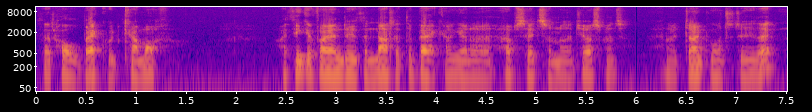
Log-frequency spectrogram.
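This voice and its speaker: Male restorer, lowish voice, casual how-to commentary, tentative thinking-aloud delivery. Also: darkish tone, slight background noise. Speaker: radio restorer presenting a repair series.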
